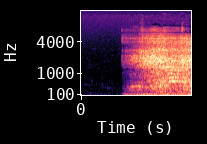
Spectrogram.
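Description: Near silence, then under a second in the performance's backing track cuts in abruptly with a steady wash of noise and heavy bass.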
